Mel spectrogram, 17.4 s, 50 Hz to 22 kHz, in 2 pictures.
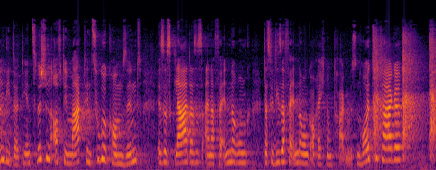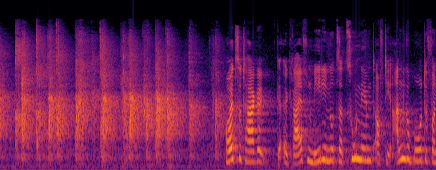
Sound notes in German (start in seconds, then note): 8.5 Vereinzelter Beifall CDU und BÜNDNIS 90/DIE GRÜNEN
